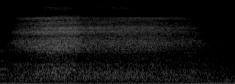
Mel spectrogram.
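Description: A soft, deep inhale during a breathing exercise for stress relief, counted to four: one steady, airy breath of about two seconds that swells and then eases off.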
